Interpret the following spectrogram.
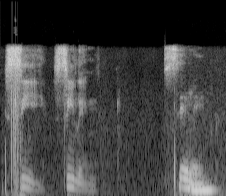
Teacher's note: it's going to be a long E sound. Okay, just like a Spanish I. So instead of saying selling, it is ceiling.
